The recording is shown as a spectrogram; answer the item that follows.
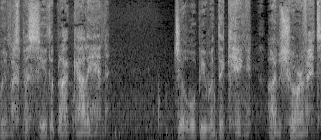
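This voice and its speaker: A man puts on a character voice with a very deep, low pitch at a fairly quick pace. Clear background noise sits behind him. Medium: video game. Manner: calm, steady.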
